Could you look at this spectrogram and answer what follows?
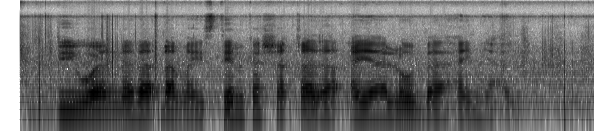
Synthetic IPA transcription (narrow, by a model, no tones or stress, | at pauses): d̪iːwaːnːɐðɐɖɐmɛjst̪ʰɪrkʰɐʃɑqɑðɐʔɐjaːlɔːbaːɦɐnjɐɦɛ̰j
